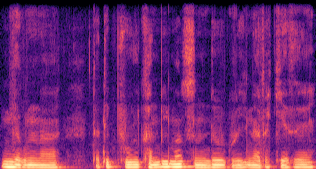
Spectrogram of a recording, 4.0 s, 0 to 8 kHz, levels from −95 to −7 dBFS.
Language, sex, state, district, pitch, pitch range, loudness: Nagamese, male, Nagaland, Kohima, 110 Hz, 105-115 Hz, -15 LUFS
